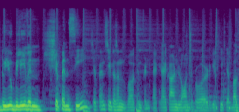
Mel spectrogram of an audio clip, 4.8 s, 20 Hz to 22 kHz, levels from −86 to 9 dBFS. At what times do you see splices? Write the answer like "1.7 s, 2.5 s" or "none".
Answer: 0.9 s, 1.9 s, 3.2 s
